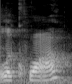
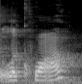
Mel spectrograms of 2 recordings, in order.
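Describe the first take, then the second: First: The name is said with a French pronunciation. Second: The same.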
